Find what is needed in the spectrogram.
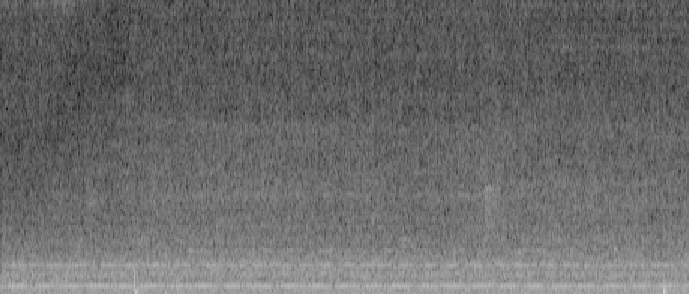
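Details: Veterinary treatment of a budgerigar: steady, even hum with a faint steady tone and two soft clicks from an ICU incubator running warm, humidified oxygen therapy.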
